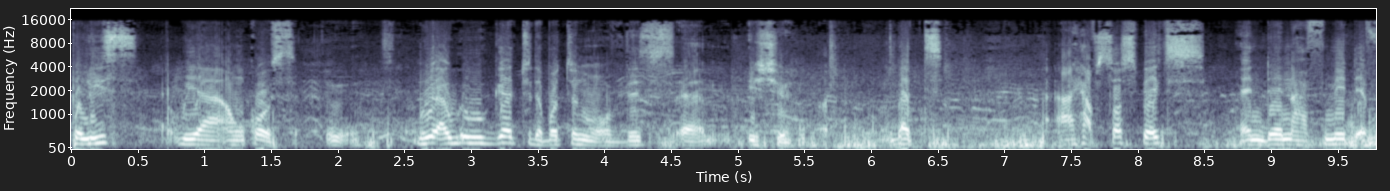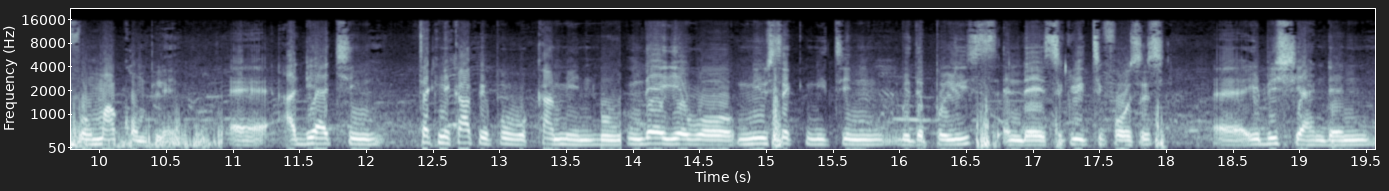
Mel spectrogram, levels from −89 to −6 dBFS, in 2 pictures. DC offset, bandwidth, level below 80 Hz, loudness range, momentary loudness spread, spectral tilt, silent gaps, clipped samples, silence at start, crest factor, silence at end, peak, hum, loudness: 0.6%; 16 kHz; -36 dBFS; 3 LU; 8 LU; -4.5 dB/octave; none; under 0.1%; 0 s; 10 dB; 0 s; -2 dBFS; none; -11 LUFS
